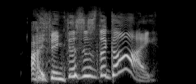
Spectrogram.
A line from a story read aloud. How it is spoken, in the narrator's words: said Henry excitedly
